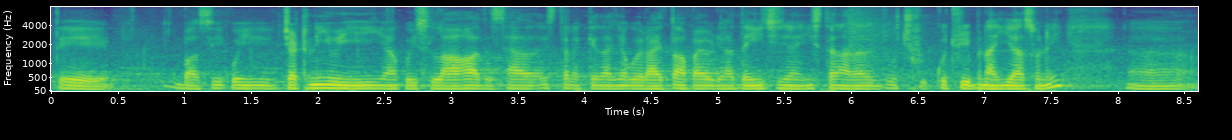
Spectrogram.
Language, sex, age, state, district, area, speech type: Dogri, male, 30-45, Jammu and Kashmir, Jammu, rural, spontaneous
